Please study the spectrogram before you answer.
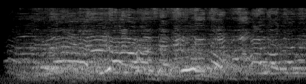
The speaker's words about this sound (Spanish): Estos gritos se escucharon en la Catedral de Managua, Nicaragua. Se trata de un nuevo episodio de violencia contra la iglesia local.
